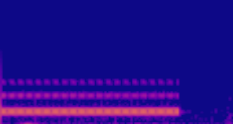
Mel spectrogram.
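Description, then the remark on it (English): A phone line's ringing tone on an outgoing call to a father's work phone: one steady electronic burst lasting nearly two seconds, then cutting off into quiet line hiss. No one speaks. “I'll edit the rings out, so.”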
